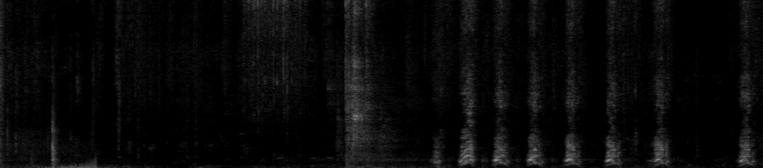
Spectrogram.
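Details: Dogs at a shelter on a Sunday volunteer visit; after about five seconds of low murmuring and faint noise, a run of about eight sharp, evenly spaced barks arrives in quick succession.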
